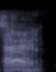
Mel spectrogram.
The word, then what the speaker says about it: Trouw: It's a Dutch last name originally, but my my dad's from South Africa, so it's um the African pronunciation is true.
